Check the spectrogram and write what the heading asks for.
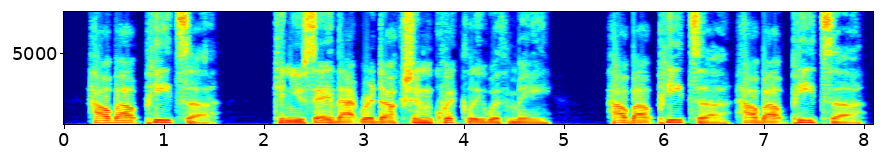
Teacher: The first A in the word about is gone. It's just missing.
